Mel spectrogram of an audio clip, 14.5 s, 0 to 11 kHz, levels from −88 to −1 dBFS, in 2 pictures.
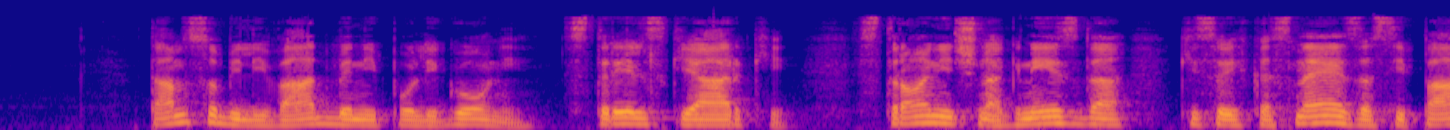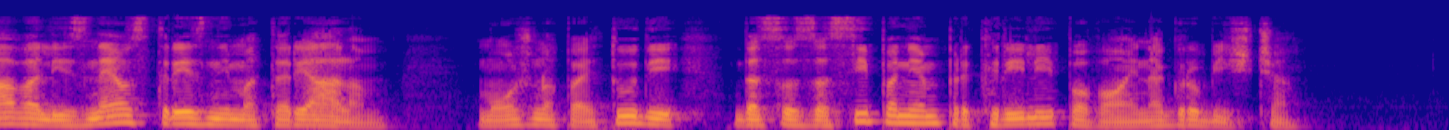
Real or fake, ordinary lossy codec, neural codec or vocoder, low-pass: real; AAC, 32 kbps; none; 7.2 kHz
